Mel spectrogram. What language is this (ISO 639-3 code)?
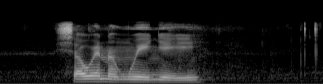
tso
